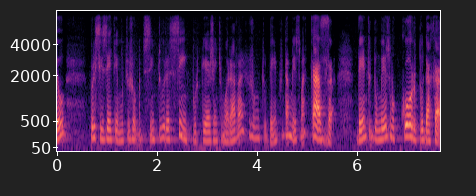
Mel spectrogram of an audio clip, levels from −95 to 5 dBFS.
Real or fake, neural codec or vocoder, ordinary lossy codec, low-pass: real; none; none; 7.2 kHz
